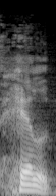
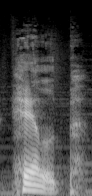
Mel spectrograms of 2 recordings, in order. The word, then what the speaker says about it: help: El verbo ayudar en el presente de inglés es help. La H se pronuncia como una J suave. Help.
